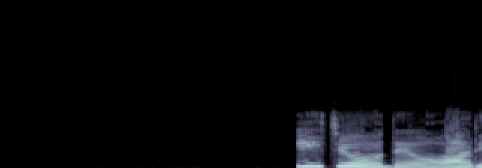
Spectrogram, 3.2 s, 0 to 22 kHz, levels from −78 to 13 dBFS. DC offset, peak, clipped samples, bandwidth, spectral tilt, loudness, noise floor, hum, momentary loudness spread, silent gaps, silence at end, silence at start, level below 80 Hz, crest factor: under 0.1%; 0 dBFS; under 0.1%; 7.2 kHz; -6.5 dB/octave; -10 LUFS; -73 dBFS; none; 6 LU; none; 0 s; 1.95 s; -60 dBFS; 12 dB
